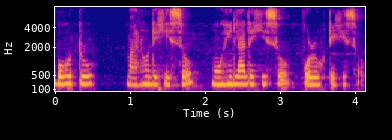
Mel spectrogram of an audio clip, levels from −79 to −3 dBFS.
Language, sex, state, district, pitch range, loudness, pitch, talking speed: Assamese, female, Assam, Sonitpur, 215-230 Hz, -16 LUFS, 225 Hz, 100 wpm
